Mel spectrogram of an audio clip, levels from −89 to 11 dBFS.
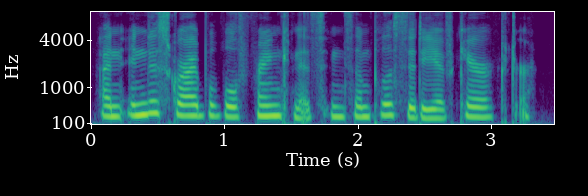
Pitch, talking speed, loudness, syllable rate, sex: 230 Hz, 120 wpm, -14 LUFS, 5.3 syllables/s, female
